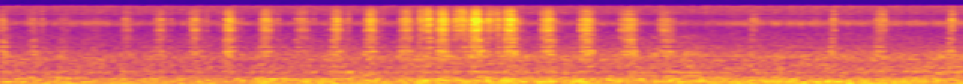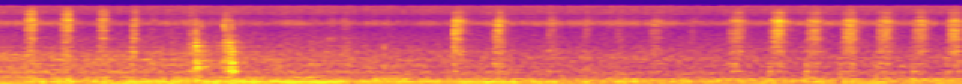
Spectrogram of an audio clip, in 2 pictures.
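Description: A marker tip scratches and squeaks softly on paper, close by.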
